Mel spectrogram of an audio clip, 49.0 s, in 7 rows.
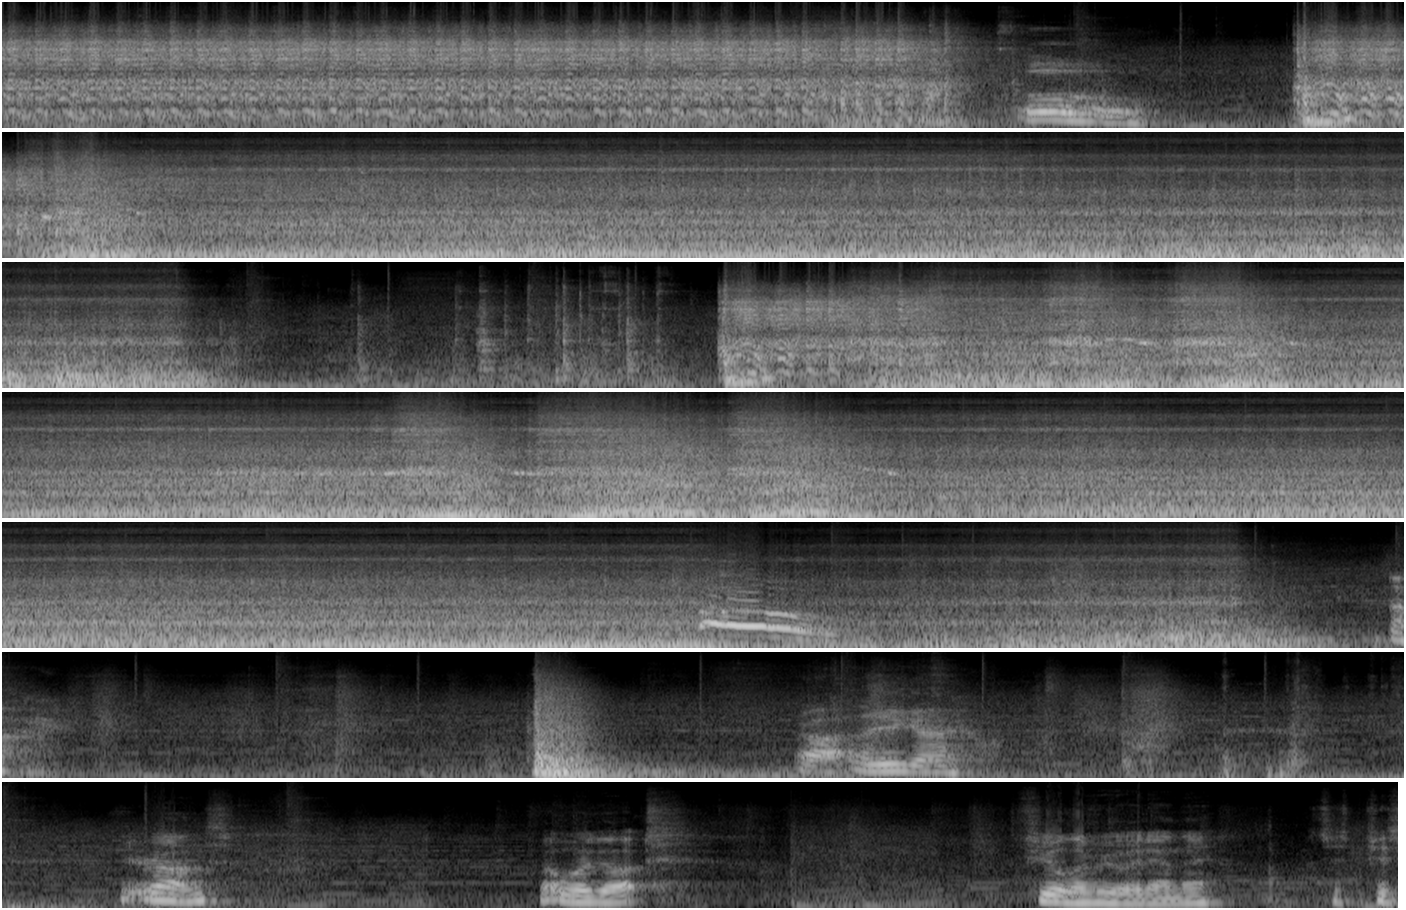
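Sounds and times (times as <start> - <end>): car engine cranking on starter: 0.0 - 5.0, 6.5 - 15.3, 17.6 - 20.9, 21.5 - 31.5.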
